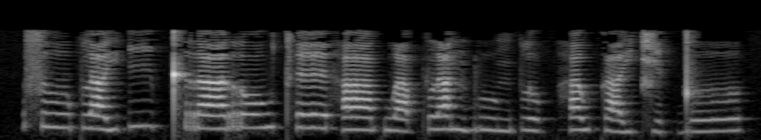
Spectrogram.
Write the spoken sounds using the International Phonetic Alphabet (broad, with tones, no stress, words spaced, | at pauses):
sɤː˧pla˩˦jʔiː˦˥p̚ kʰraː˧rɔː˦˥w tʰɛː˥˩haː˧kwa˨˩p̚kla˥˩n buː˨˩ŋ plo˨˩k̚ha˦˥wka˩˦j t͡ɕe˨˩k̚dɤː˦˥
